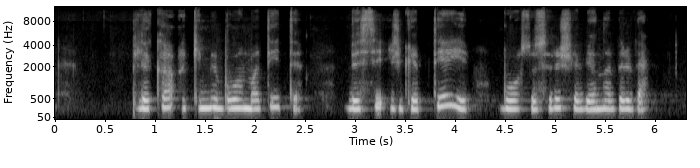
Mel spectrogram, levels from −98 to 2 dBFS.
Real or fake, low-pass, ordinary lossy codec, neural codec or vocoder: real; 10.8 kHz; Opus, 24 kbps; none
